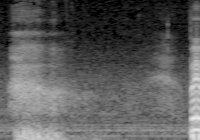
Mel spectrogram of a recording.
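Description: A woman sighs once into a podium microphone: a single breathy exhalation of about half a second.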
